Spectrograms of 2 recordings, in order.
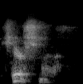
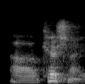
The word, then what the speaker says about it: Kirchner: linoleum this is really done my best to pronounce these names correctly this is Ernst Ludvig Kirchner Kirchner you may have heard all this a landscape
